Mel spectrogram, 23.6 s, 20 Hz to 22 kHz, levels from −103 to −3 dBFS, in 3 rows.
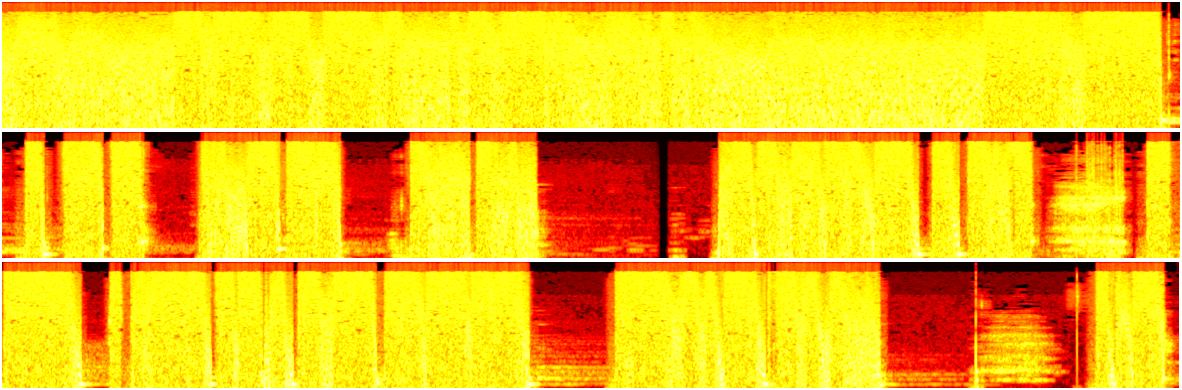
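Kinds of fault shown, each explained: Samples built from the wrong bytes, throughout: the bytes that make up each sample are being combined incorrectly, whether shifted by one byte, taken in reversed order or read on the wrong alignment, so the rapidly fluctuating low-order bits land in the most significant position. The result here is a dense, loud, harsh noise, close to white on the louder sounds, running through the whole recording.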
